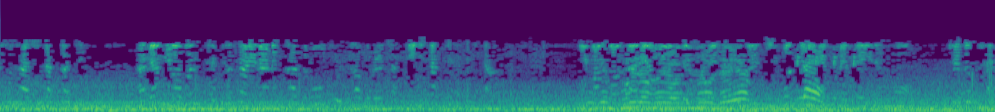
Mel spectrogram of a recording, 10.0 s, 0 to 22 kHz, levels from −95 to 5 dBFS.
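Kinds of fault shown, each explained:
MP3 compression: The sound has nothing above 5.6 kHz, so the top end is sharply cut off. Heavy codec damage runs through the whole clip. This is likely an MP3 encode starved of bits, which fits a very low bitrate near 16 kbps. The encoder dropped the treble at a fixed point. It also zeroed weak frequency lines, which flicker on and off between frames. The result is a watery, swirling texture with smeared attacks.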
